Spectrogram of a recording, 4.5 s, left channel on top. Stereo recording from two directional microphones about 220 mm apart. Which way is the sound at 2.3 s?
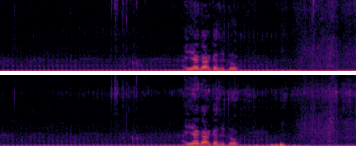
55° right (ahead or behind).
